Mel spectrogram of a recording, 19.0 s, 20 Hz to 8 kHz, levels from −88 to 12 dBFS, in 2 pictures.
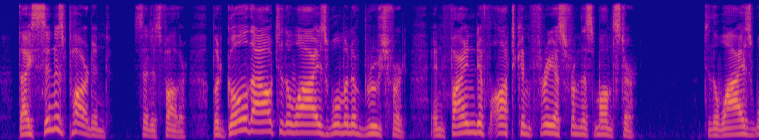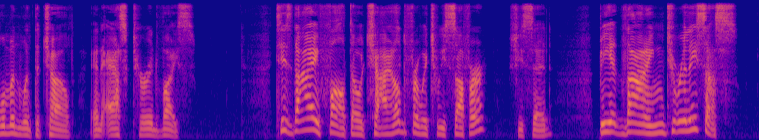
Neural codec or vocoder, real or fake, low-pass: none; real; 7.2 kHz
